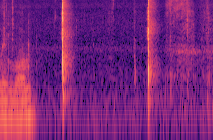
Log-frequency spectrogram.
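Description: A plastic case clicks shut.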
